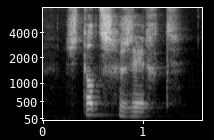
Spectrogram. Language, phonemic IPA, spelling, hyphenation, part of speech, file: Dutch, /ˈstɑts.xəˌzɪxt/, stadsgezicht, stads‧ge‧zicht, noun, Nl-stadsgezicht.ogg
- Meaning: city view, cityscape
